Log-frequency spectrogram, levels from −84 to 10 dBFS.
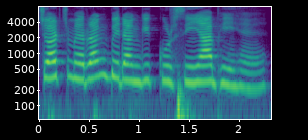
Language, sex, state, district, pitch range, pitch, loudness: Hindi, female, Jharkhand, Garhwa, 285-345 Hz, 305 Hz, -15 LUFS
